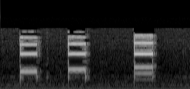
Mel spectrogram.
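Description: Three short electronic keypad tones resembling touch tones, each a steady chord-like beep lasting about a quarter second, with a longer pause before the third, over a faint low hum.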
